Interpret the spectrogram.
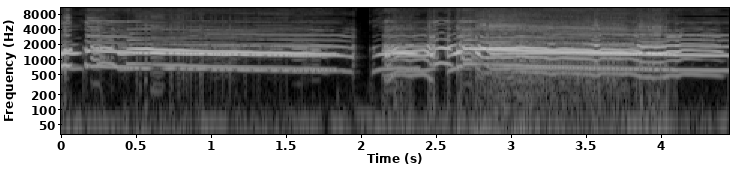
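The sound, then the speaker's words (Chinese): Three people imitate a rooster crowing together as a secret signal: two long, loud, drawn-out cock-a-doodle-doo calls separated by a brief pause, the second fuller and more layered, as if several people are crowing together. “他们连忙又一起学了几次鸡叫，而且越叫越卖力。”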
